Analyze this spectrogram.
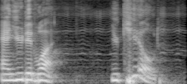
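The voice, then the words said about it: Strong southern accent. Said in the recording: “I said that in my strong southern accent.”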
